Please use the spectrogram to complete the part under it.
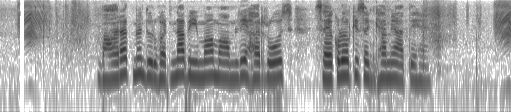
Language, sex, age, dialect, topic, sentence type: Hindi, female, 31-35, Marwari Dhudhari, banking, statement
